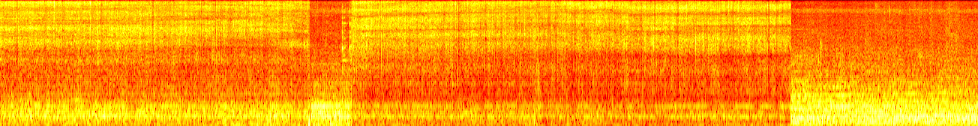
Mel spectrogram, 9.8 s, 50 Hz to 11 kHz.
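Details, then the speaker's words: YesWelder MP200 multi-process welder (beta unit), stick welding with 7018 rod at about 90 amps; steady, even crackle and sizzle with a brief break, then the same consistent arc, smooth and stable, running better than 6010. "It actually does real good with 70-18."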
